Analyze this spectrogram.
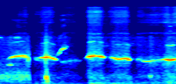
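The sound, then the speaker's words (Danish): Whistling made by drawing air inward rather than blowing out: a series of short, clear whistled notes at a fairly steady high pitch, separated by brief gaps, with one quick upward glide early on. “Det bliver en meget kort fløjten.”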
